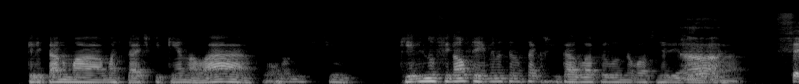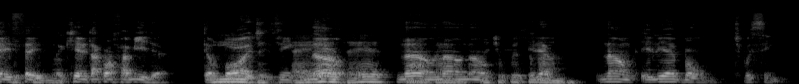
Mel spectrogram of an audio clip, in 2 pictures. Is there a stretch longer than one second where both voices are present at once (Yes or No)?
Yes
